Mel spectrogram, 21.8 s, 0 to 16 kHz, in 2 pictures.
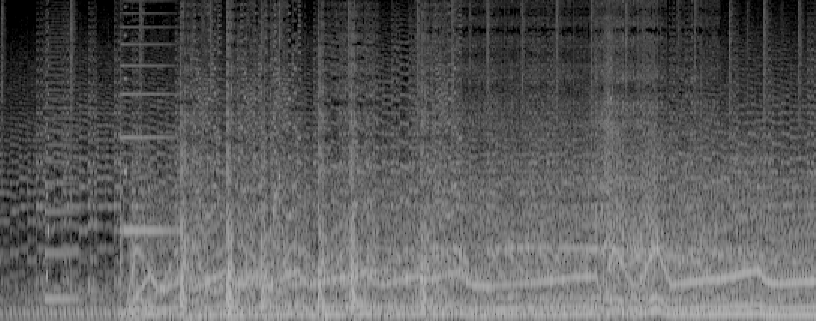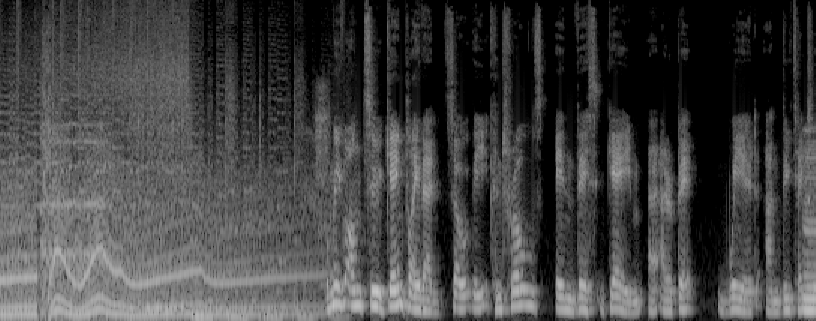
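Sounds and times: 
video game car engine revving and whining: 0.0 - 15.4
heavier crunching burst: 2.3 - 9.3
speech: 15.3 - 21.7.

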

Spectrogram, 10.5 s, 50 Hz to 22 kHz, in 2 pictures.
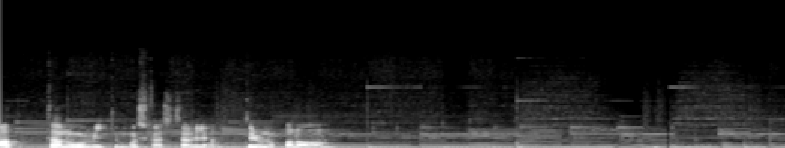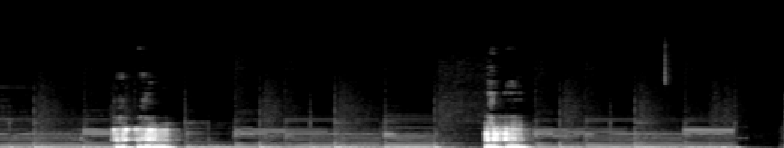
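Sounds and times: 
speech: 0.0 - 2.4, 6.0 - 6.6, 8.5 - 8.9
throaty coughs: 5.8 - 6.5, 8.4 - 8.9.

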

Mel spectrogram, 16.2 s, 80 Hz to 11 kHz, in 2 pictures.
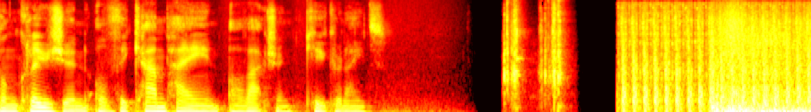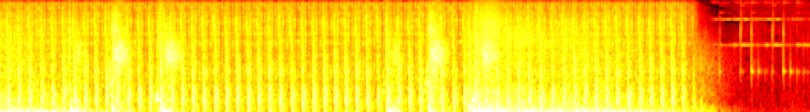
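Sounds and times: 
speech: 0.0 - 3.9
machine gun fire: 6.2 - 15.3.

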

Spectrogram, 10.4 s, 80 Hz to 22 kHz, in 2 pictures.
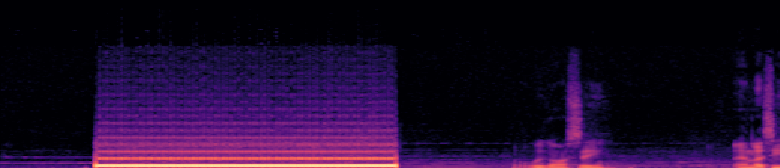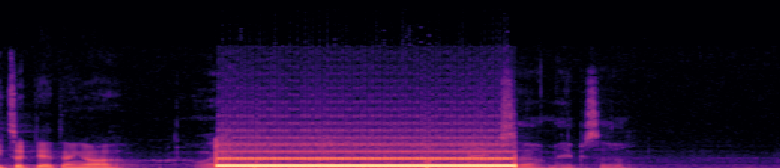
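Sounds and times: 
electronic phone call ringing tone: 0.6 - 2.7, 6.6 - 8.7
speech: 3.6 - 4.2, 4.9 - 6.7, 8.7 - 9.5.

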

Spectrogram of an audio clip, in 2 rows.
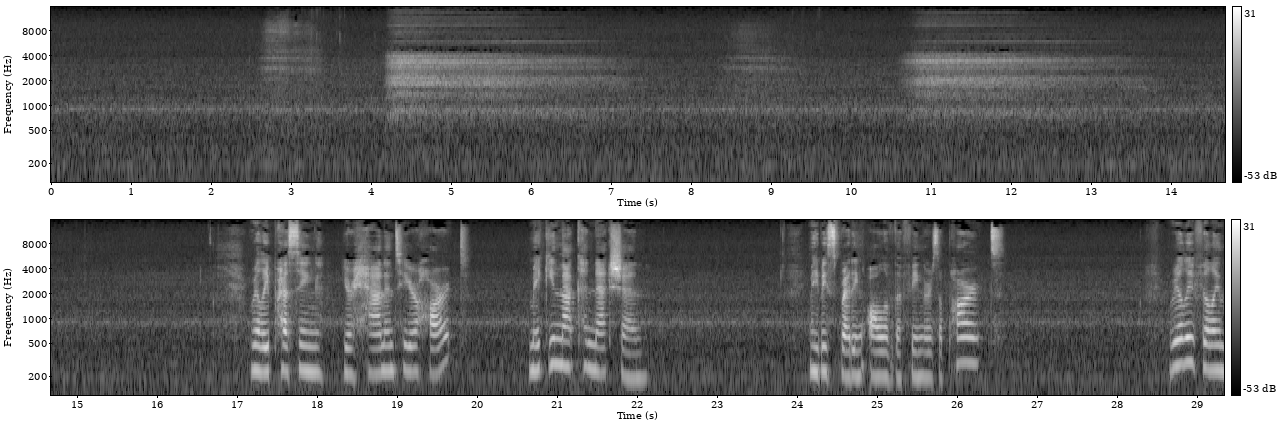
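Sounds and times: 
low hum: 0.0 - 29.3
slow deep breathing with long exhalations during a yoga class: 2.5 - 14.7
speech: 17.2 - 19.9, 20.6 - 22.2, 24.2 - 26.6, 28.6 - 29.3.

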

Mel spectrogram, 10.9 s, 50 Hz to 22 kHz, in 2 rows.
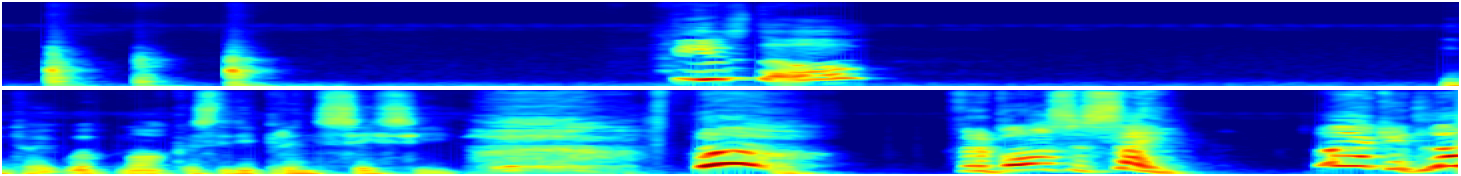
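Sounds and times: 
knocking on a wooden door: 0.1 - 1.2
speech: 2.7 - 3.3, 5.5 - 7.8, 8.4 - 10.0, 10.6 - 10.9.

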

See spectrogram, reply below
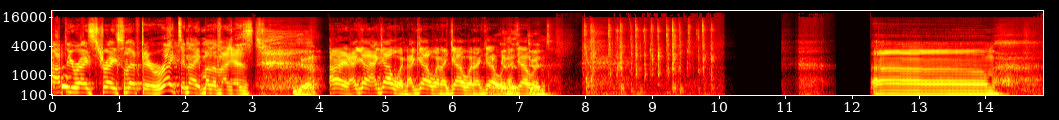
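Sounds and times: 
speech: 0.0 - 7.7, 12.3 - 14.3
sigh-like vocal groan: 3.6 - 4.1, 12.3 - 14.5
typing on a computer keyboard: 8.0 - 10.1.

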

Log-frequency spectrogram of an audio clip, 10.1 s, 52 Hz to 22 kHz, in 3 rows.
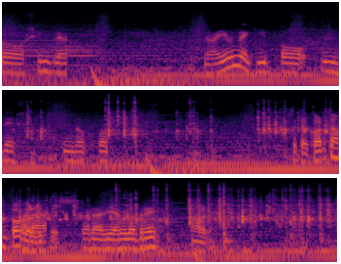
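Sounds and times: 
speech: 0.3 - 1.1, 2.0 - 4.4, 6.3 - 9.2
computer keyboard typing: 3.6 - 10.0.

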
